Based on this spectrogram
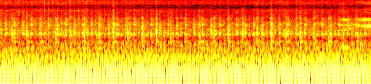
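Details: Land Rover idling, gearbox with worn second gear: rapid, steady low knock coming through the gearbox; exact part not yet pinned down, gearbox may come out.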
